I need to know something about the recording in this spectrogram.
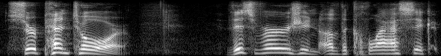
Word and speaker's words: Serpentor: the Transformers collectors club is serpent o more commonly pronounced serpentor this version of the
